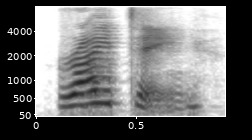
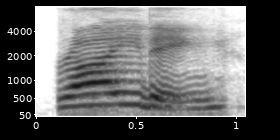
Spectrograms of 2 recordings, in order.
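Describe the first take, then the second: First: It is said in a British accent. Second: It is said in an American accent. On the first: "From British" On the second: "Now American"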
